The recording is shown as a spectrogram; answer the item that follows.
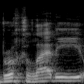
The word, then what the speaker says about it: Bruichladdich: Bruichladdich. That's not how you say that, actually. I believe it's properly pronounced Bruichladdich or Bruichladdich. And this stuff that's in here is the Classic Laddie.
